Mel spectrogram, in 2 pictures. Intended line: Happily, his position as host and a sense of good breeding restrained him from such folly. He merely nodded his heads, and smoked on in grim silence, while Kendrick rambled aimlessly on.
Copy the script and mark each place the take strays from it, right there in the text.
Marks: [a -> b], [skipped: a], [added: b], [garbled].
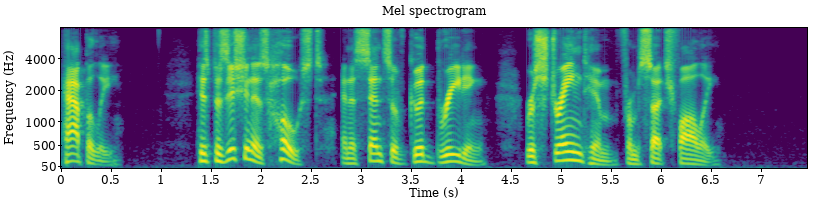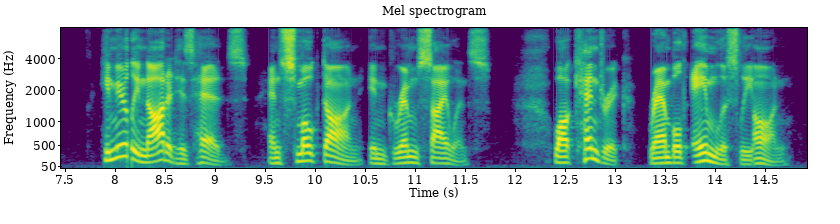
Happily, his position as host and a sense of good breeding restrained him from such folly. He merely nodded his heads, and smoked on in grim silence, while Kendrick rambled aimlessly on.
